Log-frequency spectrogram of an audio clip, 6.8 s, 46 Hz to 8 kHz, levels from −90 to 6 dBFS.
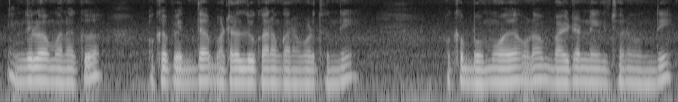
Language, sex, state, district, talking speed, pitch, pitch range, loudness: Telugu, male, Andhra Pradesh, Guntur, 115 wpm, 125 Hz, 120-135 Hz, -25 LUFS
